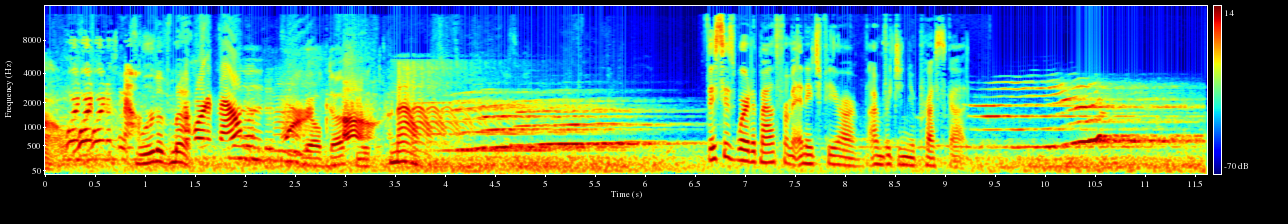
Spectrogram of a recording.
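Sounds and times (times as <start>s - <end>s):
speech: 0.0s - 4.4s, 6.6s - 9.4s
humpback whale moaning tonal call: 3.7s - 6.6s, 9.2s - 11.6s.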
